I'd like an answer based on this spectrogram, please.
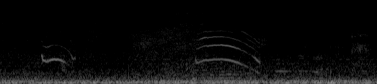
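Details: Street-living cat family of newborn kittens and their mother: two meows, a brief high one followed by a longer, arching, harmonic-rich cry that rises then falls, over a steady low rumble of background noise.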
